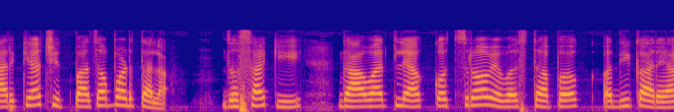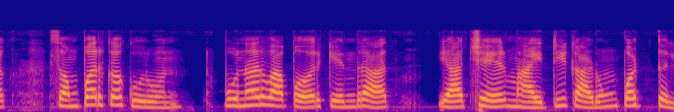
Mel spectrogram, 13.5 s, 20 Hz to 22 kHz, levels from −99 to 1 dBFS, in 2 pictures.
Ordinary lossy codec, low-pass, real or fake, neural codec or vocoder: none; 7.2 kHz; real; none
